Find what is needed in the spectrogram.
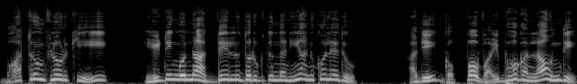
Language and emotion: Telugu, surprised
